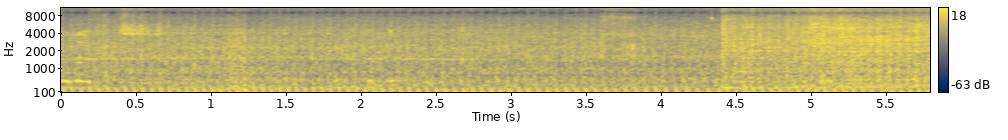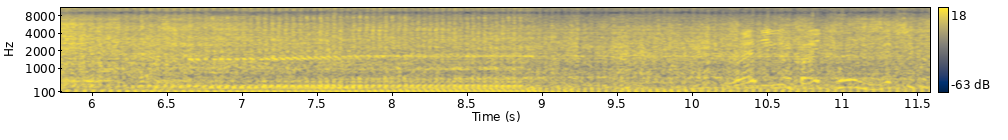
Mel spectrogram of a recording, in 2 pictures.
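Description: A Royal Enfield Classic 350 engine thrums steadily and loudly throughout a ride through Mexico City, its low throbbing rumble continuous, with someone talking over it.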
